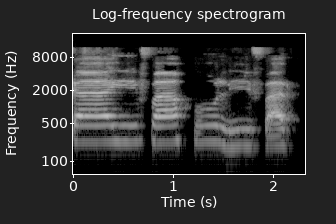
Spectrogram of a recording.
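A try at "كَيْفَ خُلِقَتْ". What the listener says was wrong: Kuliqat, kof hurufnya.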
